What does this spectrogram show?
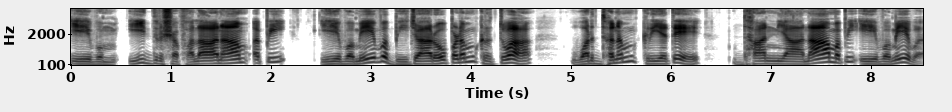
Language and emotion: Sanskrit, neutral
